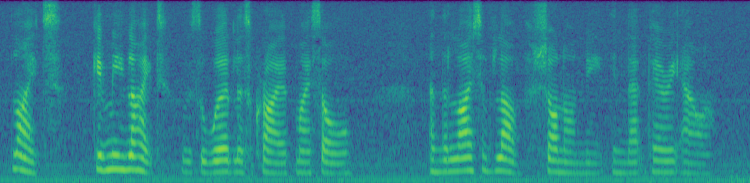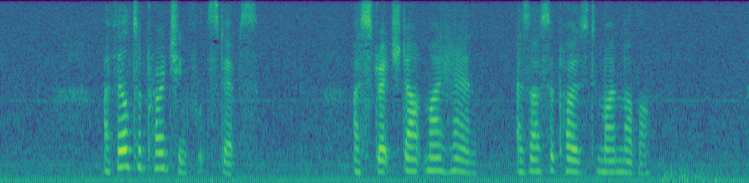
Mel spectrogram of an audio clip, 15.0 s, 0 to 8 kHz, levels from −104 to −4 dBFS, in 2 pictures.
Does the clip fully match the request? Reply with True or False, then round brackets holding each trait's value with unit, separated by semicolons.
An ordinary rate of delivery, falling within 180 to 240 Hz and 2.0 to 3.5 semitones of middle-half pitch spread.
True (150 wpm; 190 Hz; 2.9 semitones)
